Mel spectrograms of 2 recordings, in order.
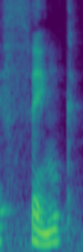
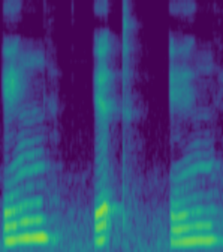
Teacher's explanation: It doesn't sound quite the same as it does in other contexts, but it is the I vowel. It should be a lax vowel. It's just maybe a little bit higher, more nasal because my back of my tongue is lifting, getting ready for the ing, for the ng sound. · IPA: /ɪ/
